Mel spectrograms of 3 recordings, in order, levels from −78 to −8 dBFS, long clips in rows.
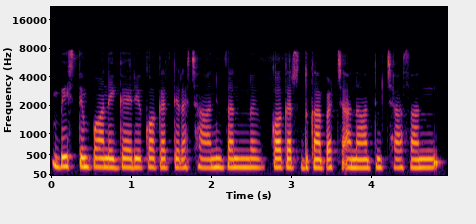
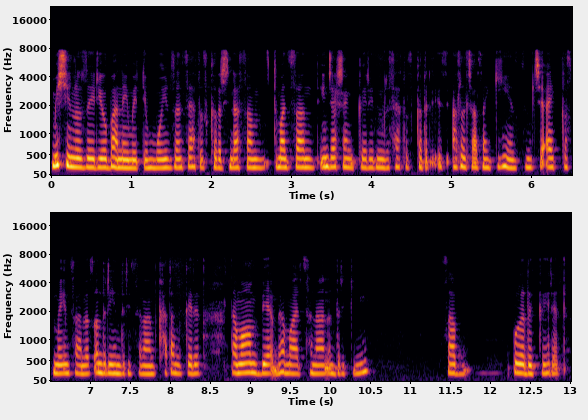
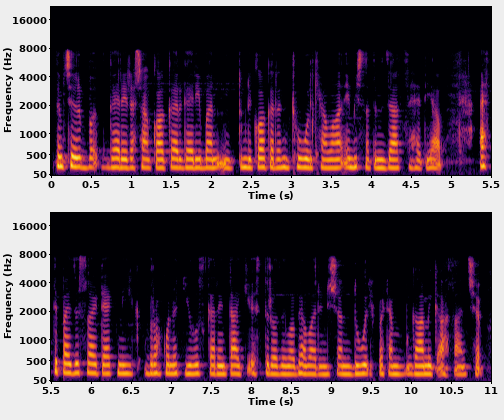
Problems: background sounds at intervals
